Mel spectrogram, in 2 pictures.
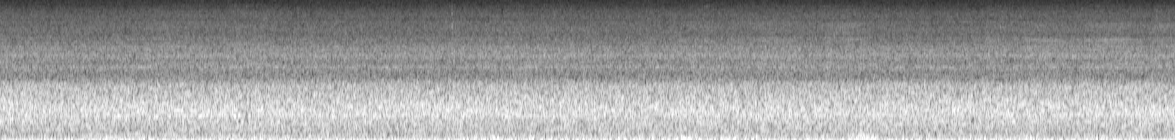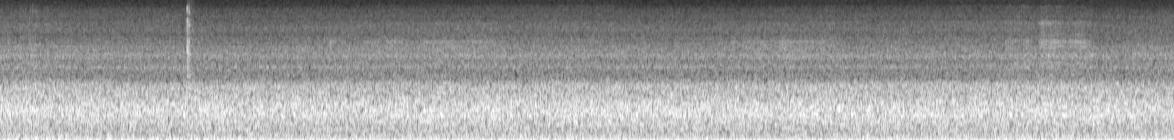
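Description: A tool scrapes against a spinning metal part.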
